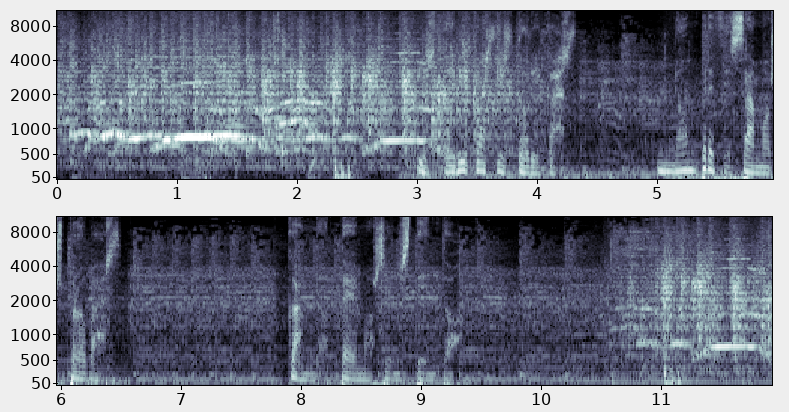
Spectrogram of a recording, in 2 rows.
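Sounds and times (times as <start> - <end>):
applause: 0.0 - 4.3, 10.6 - 11.9
speech: 3.0 - 6.8, 7.9 - 9.6.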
